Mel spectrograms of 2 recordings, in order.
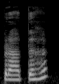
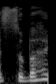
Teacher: हिंदी में प्रातः तथा सुबह शब्दों की अंतिम ध्वनि के उच्चारण में कोई अंतर नहीं रह गया है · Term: विसर्ग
